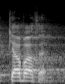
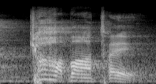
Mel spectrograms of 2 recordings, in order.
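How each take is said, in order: First: It sounds like a sharp scolding. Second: It sounds surprised and amazed.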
